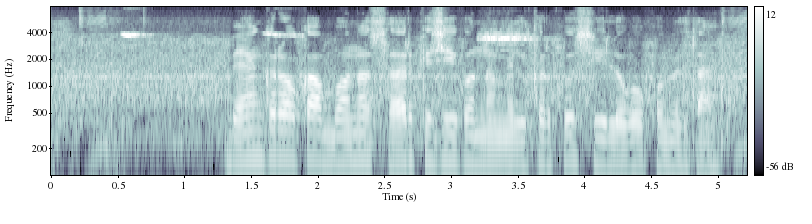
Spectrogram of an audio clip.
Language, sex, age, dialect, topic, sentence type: Hindi, male, 25-30, Marwari Dhudhari, banking, statement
